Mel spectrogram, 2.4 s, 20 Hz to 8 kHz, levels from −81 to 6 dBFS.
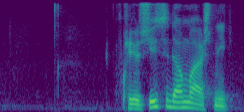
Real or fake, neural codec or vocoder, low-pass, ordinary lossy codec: fake; codec, 16 kHz, 1 kbps, X-Codec, HuBERT features, trained on balanced general audio; 7.2 kHz; none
